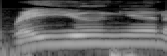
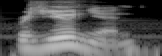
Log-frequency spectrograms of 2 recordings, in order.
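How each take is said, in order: First: Reunion said slowly as "ray-YOON-yun"; accented E pronunciation. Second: Said in the usual way. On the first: Shown as a demonstration. Gamer guessing how locals say it, accented E pronunciation. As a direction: stretch out "Reunion", starting it with "ray". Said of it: "I don't know if it was, like". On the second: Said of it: "I don't think they would call it".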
